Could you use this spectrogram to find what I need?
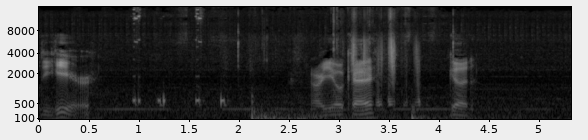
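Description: A small robot beeps and warbles electronically.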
